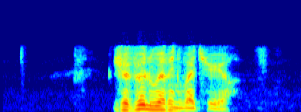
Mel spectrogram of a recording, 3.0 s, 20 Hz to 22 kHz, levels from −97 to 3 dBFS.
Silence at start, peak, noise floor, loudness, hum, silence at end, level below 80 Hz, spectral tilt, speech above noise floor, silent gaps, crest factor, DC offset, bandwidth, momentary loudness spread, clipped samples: 1.15 s; -4 dBFS; -74 dBFS; -21 LUFS; none; 0.7 s; -62 dBFS; -5.5 dB/octave; 54 dB; none; 20 dB; under 0.1%; 4.3 kHz; 14 LU; under 0.1%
